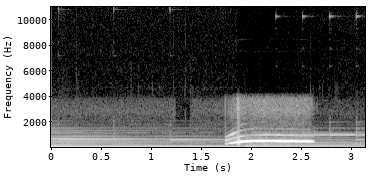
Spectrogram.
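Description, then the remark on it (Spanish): A child's voice lets out a single sustained, rising-then-steady howl lasting under a second, imitating a wolf when asked to, loud against a quiet background hum. “¿Puedes hacerle como un lobo?”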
